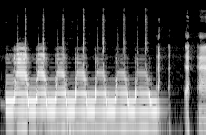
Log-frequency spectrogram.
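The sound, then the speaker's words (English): Distorted electric guitar chord through a filter pedal like a wah-wah, swept open and shut in rapid, even pulses for about three seconds before cutting off into a few short, scattered sounds. “the next thing is a filter pedal, which is like a wah-wah pedal.”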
